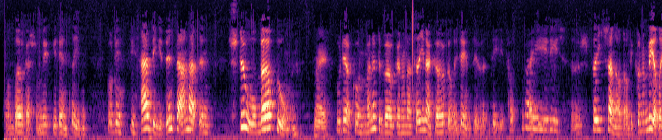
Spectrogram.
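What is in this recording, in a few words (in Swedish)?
Fleninge Skåne, dialekter; Folkminnen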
